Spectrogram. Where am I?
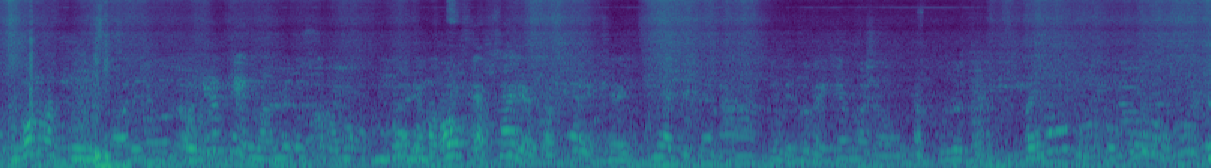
in a restaurant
